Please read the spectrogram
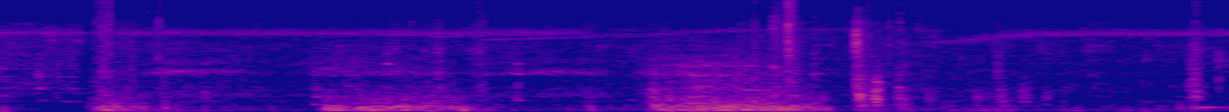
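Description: Steady high-pitched insect buzz from the surrounding forest, with a few sharp clicks and two short stretches of low rustling noise.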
